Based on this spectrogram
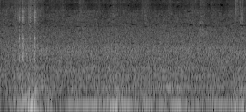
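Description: A car drives through a road construction zone near Cranston, producing a steady low engine and tyre rumble. A brief louder surge comes near the start, then the drone continues at an even level with small swells.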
